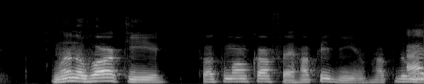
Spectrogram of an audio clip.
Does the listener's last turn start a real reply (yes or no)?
yes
